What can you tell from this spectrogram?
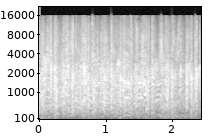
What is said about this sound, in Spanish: Muy bien, aplauso.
